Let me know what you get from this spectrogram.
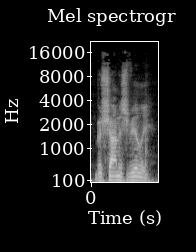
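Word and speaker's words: Bezhanishvili: And look at Georgie, I can't pronounce his name. – Bashanishvili. – Wow, great pronunciation.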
